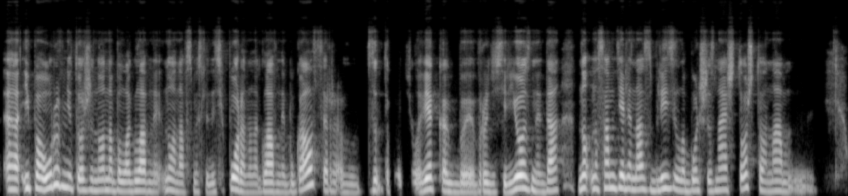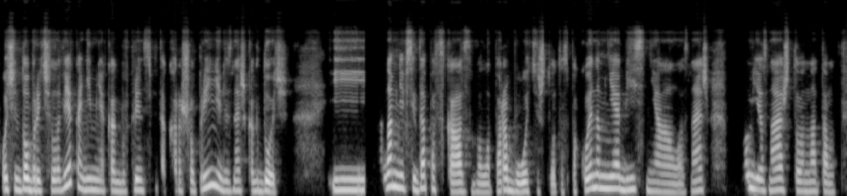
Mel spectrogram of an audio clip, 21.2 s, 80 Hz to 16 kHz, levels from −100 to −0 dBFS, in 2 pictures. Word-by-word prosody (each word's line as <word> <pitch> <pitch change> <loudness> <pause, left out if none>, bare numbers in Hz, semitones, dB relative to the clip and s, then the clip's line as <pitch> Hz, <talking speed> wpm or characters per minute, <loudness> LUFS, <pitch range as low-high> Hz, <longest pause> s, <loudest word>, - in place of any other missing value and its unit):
Э, 210 -1 +6
и 230 - +3
по 230 - +4
уровню 240 +3 +5
тоже, 195 -1 0
но 190 +1 -1
она 195 -1 0
была 175 -1 0
главной. 180 -2 +1
Ну, 200 0 -3
она, 170 -4 -3
в 160 - -13
смысле, 165 -3 -9
до 160 - -5
сих - - -12
пор 210 -3 +6
она 155 -2 -5
главный 170 -2 0
бухгалтер, 185 - +1
м, 150 -1 -9
такой 195 - -5
человек, 210 +1 +3
как 165 -3 0
бы 160 0 0
вроде 165 0 -1
серьёзный, 195 +4 +5
да, 180 +4 +1 0.2
но 230 +3 +3
на 220 +1 0
самом 235 +2 +2
деле 225 -2 +4
нас 205 0 +1
сблизило 205 0 0
больше, 185 +1 -3
знаешь, 195 +2 -3
то, 220 +2 0
что 245 -5 -3
она, 180 0 -4
м, 170 - -7 0.7
очень 205 -1 +1
добрый 200 -2 +4
человек. 205 - 0
Они 200 -3 0
меня, 190 -2 -2
как 180 0 -2
бы, 170 - -5
в 170 - -15
принципе, 195 +1 -3
так - - -10
хорошо 180 0 -5
приняли, 225 +1 +1
знаешь, 185 +1 -5
как 180 0 -4
дочь. 170 -2 +1 0.6
И 195 0 +2 0.2
она 255 +3 +5
мне 250 -3 +4
всегда 215 +1 +1
подсказывала 165 -6 -2
по 175 - -2
работе 175 -3 0
что-то, 160 - -8
спокойно 200 +9 -1
мне 225 -1 +2
объясняла. 180 -7 -3
Знаешь, 180 +4 -6 0.4
потом 235 +1 0
я 205 -3 +1
знаю, 195 +2 -1
что 190 -2 -5
она 175 0 -5
там, 170 -2 -6
190 Hz, 205 wpm, -24 LUFS, 170-210 Hz, 0.7 s, Э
